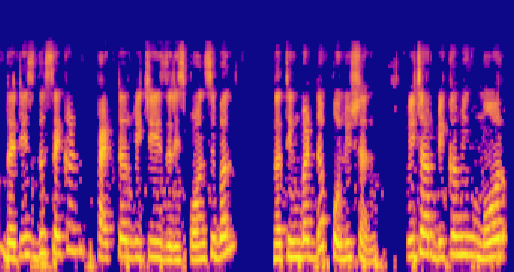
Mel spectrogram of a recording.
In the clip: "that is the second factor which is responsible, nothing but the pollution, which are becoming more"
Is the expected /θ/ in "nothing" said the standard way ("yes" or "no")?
no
